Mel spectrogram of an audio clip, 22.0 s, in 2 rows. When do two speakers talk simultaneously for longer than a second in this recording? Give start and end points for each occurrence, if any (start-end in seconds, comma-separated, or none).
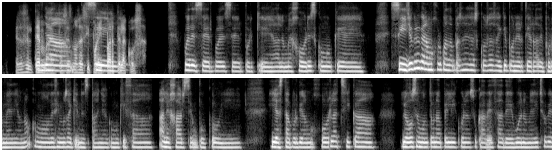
0.7-2.5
